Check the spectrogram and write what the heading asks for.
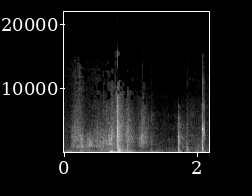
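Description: A sheet of paper being handled: rustling that builds up, a loud knock just under a second in, then a few sharp clicks near the end.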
